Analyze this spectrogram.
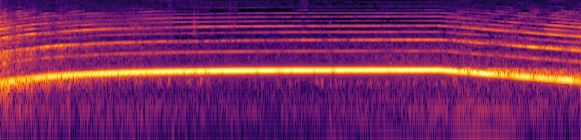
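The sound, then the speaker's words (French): Distant emergency sirens, heard from the foot of a subway station in Japan, wail in one long sustained tone, rising at the start, holding steady, then dipping toward the end. It is loud and continuous, with no voices. “Les sirènes retentissent au loin, mais aucune ne se dirige vers eux.”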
